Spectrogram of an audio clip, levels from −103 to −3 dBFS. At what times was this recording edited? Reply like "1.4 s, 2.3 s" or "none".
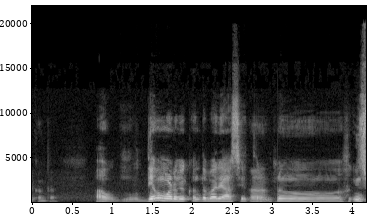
3.1 s

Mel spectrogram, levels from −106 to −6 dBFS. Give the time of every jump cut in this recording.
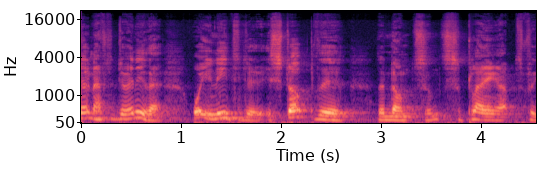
none

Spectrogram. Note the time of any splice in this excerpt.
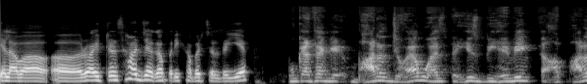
2.7 s

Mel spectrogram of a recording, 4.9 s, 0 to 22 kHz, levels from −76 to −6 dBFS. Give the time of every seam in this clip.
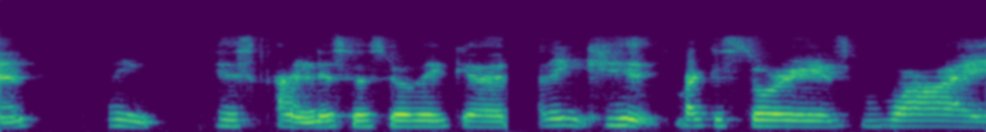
2.6 s

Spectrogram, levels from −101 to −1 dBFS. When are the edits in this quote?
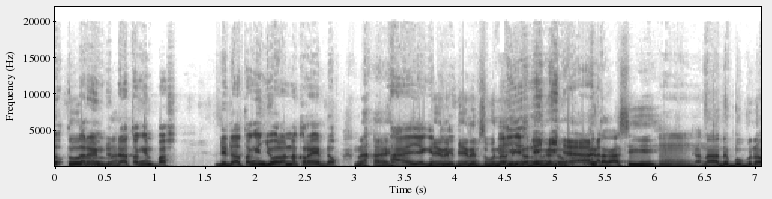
5.4 s

